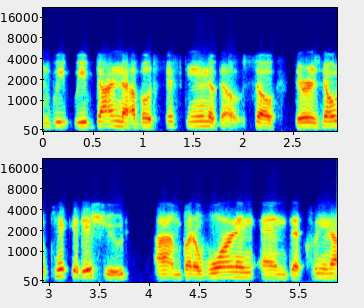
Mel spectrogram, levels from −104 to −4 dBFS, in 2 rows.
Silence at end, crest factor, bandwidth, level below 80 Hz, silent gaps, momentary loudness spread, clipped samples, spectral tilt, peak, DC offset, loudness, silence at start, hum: 0 s; 16 dB; 5 kHz; -78 dBFS; none; 9 LU; under 0.1%; -8 dB/octave; -6 dBFS; under 0.1%; -21 LUFS; 0 s; none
